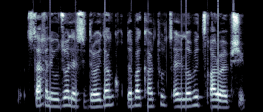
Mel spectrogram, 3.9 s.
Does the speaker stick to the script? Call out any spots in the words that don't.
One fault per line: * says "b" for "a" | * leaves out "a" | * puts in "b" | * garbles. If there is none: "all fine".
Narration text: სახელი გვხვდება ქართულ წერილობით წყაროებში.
* puts in "უძველესი დროიდან"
